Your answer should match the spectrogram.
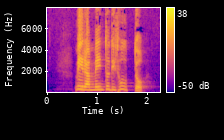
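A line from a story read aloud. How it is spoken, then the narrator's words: Shout. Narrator (Italian): gridò Pinocchio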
